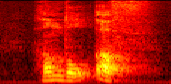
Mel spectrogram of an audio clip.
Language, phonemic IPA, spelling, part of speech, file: Dutch, /ˈhɑndəl ɑf/, handel af, verb, Nl-handel af.ogg
- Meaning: inflection of afhandelen: 1. first-person singular present indicative 2. second-person singular present indicative 3. imperative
